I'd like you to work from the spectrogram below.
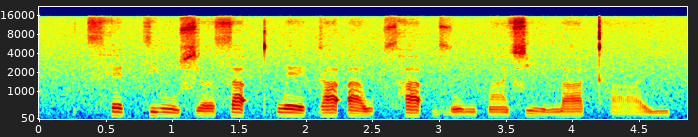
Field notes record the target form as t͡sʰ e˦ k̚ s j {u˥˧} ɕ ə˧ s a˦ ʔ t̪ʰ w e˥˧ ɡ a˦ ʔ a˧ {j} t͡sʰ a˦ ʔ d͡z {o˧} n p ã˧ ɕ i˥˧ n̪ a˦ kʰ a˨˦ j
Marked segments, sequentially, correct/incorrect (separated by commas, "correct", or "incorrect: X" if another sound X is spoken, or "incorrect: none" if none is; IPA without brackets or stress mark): correct, incorrect: w, incorrect: u˧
